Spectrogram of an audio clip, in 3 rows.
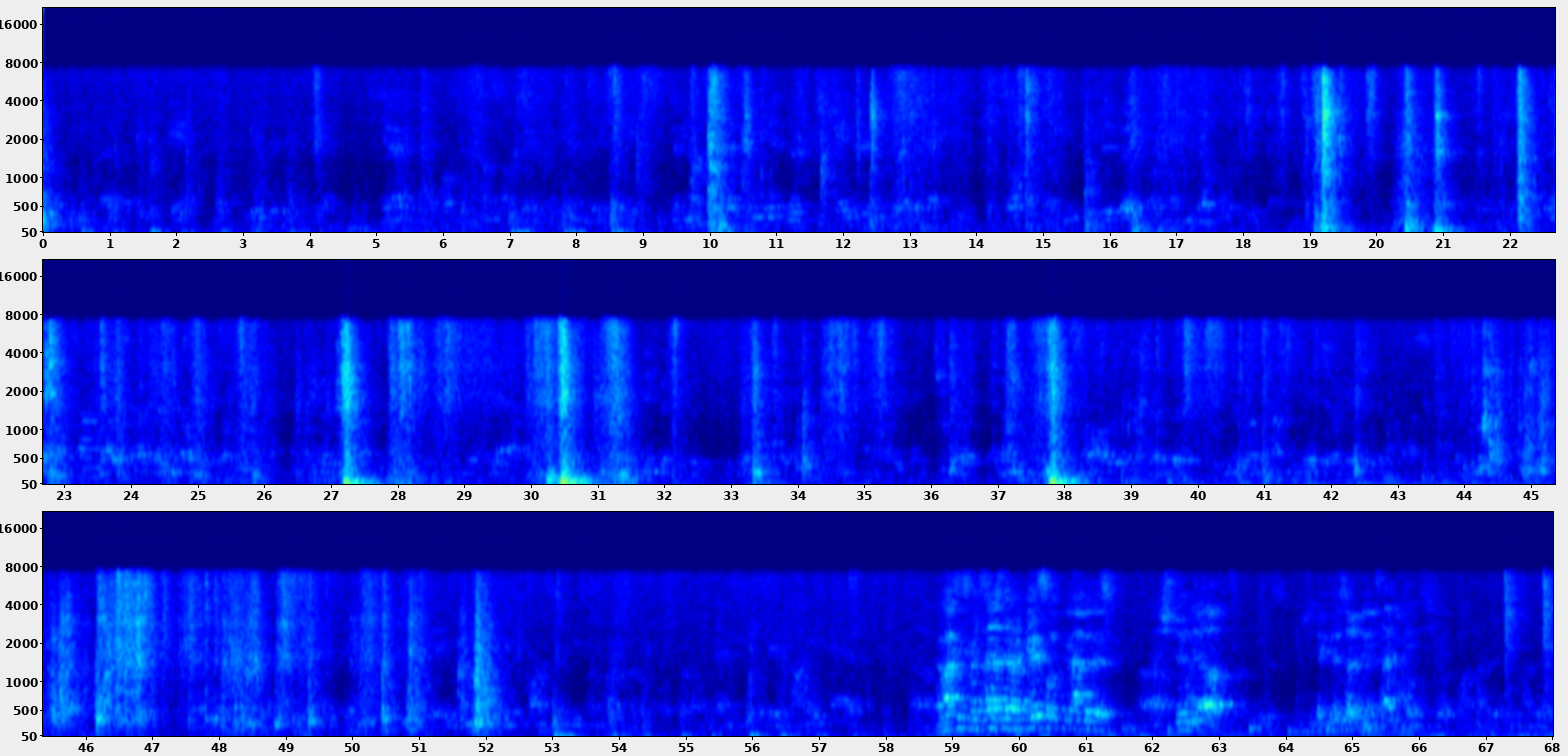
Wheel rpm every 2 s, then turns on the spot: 0, 0, 0, 0, 0, 0, 0, 0, 0, 0, 0, 0, 0, 0, 0, 0, 0, 0, 0, 0, 0, 0, 0, 0, 0, 0, 0, 0, 0, 0, 0, 0, 0, 0.
none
